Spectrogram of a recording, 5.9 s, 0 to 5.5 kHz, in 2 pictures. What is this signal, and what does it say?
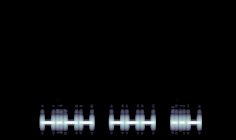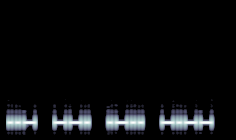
Morse code, heard as a keyed tone, about 25 wpm, spaced as for 20 wpm, 700 Hz. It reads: YOU UGLY
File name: Pinocchio / Pinocchio ch4 15 25 ik1hge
